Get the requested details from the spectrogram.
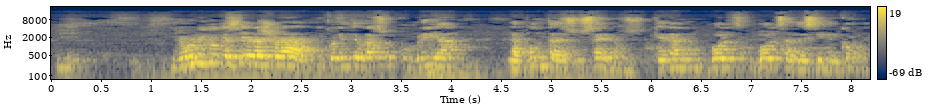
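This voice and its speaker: A high-voiced man preaches, weaving personal testimony into his sermon with heartfelt storytelling. His voice sounds distant from the mic and bounces around a very echoey hall. Faint music plays underneath. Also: moderate pace, darkish tone. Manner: emotional storytelling preacher, acting out quoted voices. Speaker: evangelist.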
